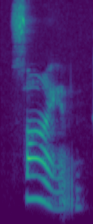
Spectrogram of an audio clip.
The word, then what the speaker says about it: sign: otras no por ejemplo la palabra firmar tiene una G antes de la n pero pronunciamos Sign I Sign you Sign he signs entonces en el verbo no pronunciamos esa g pero en el sustantivo sí signature signature signature Entonces tenemos Sign donde no se pronuncia la g y signature donde sí otro ejemplo practical la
